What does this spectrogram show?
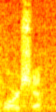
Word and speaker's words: Porsche: Well, it's like Porsche. I leave the E off of Porsche.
